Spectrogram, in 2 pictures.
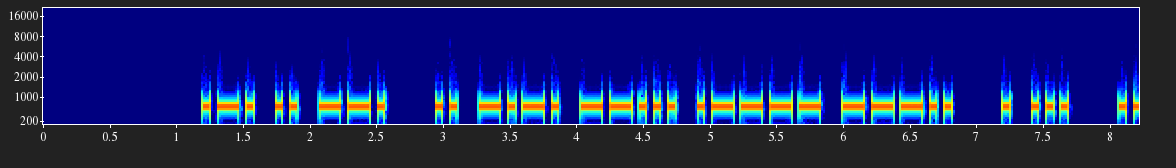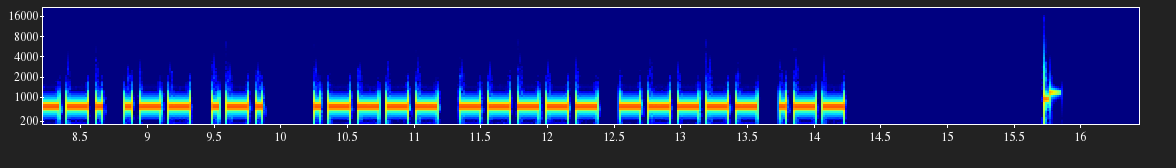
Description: Morse code, heard as a keyed tone, about 22 wpm, 700 Hz. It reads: RIG IC718 ES PWR 100W
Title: Practice QSO - Exchange 2 - Info - 22wpm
